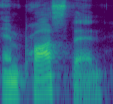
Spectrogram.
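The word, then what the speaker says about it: ἔμπροσθεν: So this is pronounced, the first word of this rule is pronounced emprosthen.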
